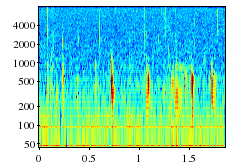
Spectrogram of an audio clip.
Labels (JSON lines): {"label": "biophony, knock croak", "recorder": "SoundTrap 300"}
